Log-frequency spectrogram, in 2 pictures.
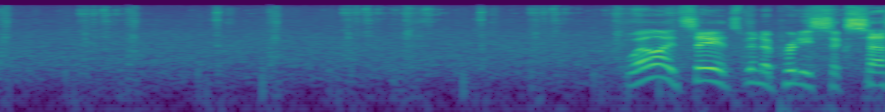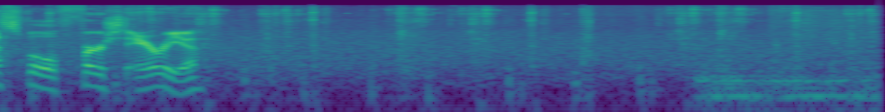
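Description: Armoured footsteps run quickly over stone and earth.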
